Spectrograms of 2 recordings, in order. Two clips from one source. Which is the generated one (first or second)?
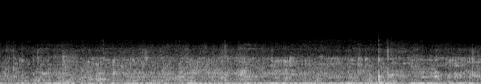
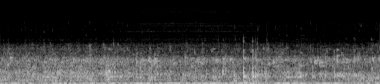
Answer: first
